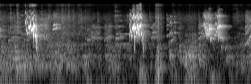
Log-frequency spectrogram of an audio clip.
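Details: Female budgerigar trying to enter the nest for the first time, checking it out. Three sharp, bright chirp bursts about two seconds apart, each a short cluster of high notes, with quiet scratchy rustling between them.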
